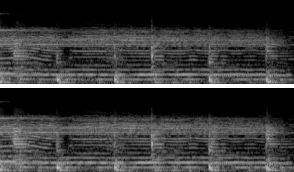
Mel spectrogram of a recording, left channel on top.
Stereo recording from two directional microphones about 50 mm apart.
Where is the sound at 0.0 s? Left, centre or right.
Right.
